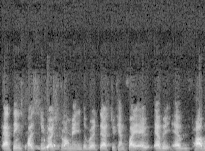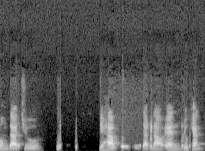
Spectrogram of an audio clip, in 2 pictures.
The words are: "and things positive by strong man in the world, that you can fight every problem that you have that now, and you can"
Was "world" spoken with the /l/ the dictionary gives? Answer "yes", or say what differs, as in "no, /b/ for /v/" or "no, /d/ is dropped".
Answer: no, /l/ is dropped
